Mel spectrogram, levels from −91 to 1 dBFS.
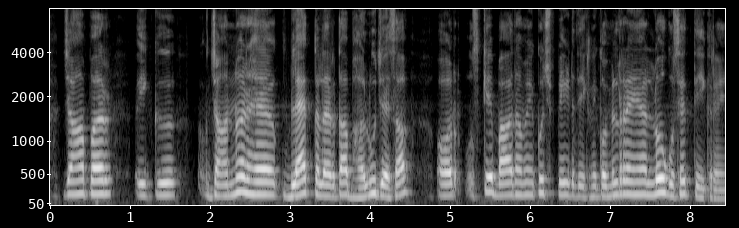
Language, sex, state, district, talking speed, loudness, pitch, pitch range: Hindi, male, Bihar, Jahanabad, 185 wpm, -19 LUFS, 185 Hz, 175-200 Hz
